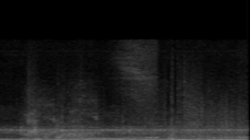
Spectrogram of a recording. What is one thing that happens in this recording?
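A fireball whooshes past.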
